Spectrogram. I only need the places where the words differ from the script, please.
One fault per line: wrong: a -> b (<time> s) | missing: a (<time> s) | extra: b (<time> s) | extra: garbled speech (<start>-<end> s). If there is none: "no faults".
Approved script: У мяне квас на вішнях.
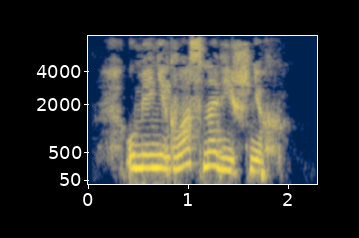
no faults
